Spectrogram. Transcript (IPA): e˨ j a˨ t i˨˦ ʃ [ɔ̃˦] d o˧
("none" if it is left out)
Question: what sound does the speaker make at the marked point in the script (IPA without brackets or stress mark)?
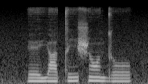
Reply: ɔ̃˦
